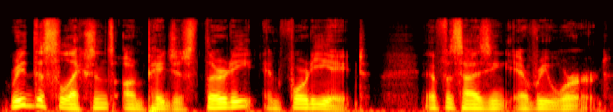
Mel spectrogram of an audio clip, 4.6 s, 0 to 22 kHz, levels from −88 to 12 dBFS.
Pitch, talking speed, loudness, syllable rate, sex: 105 Hz, 155 wpm, -19 LUFS, 5.8 syllables/s, male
